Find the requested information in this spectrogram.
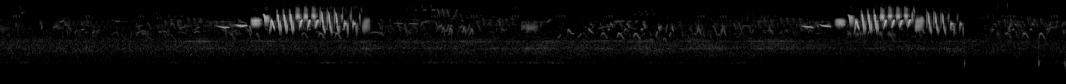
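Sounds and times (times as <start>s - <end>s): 
Vesper sparrow Pooecetes gramineus song of whistles and high jumbled trill: 0.1s - 10.6s
faint chirps: 2.0s - 3.8s, 8.0s - 10.6s.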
